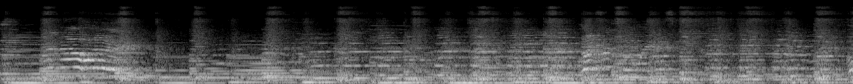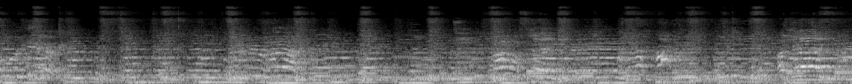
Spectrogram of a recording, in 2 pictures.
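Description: Theatre pit orchestra playing an upbeat dance number with a steady beat.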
